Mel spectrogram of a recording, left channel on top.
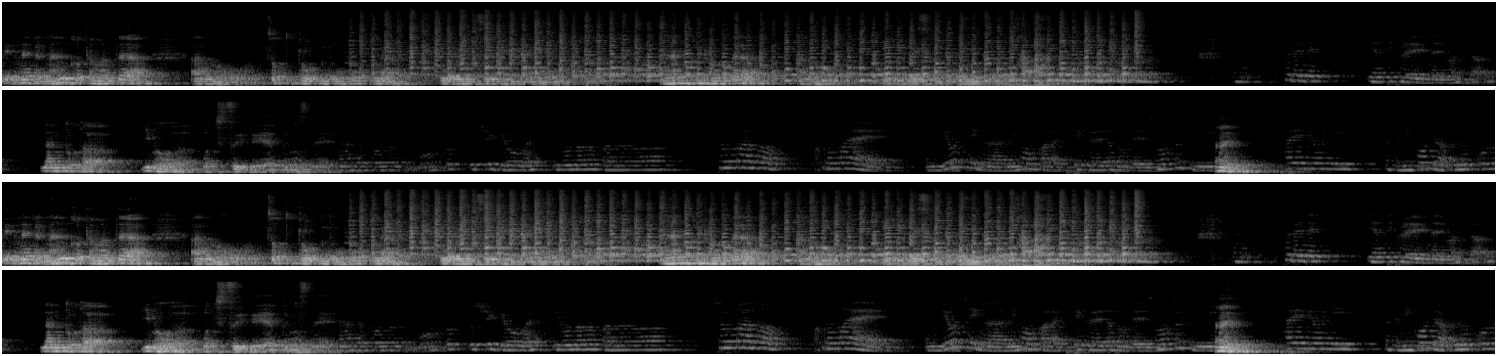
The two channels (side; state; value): left; quieter; 4.6 dB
